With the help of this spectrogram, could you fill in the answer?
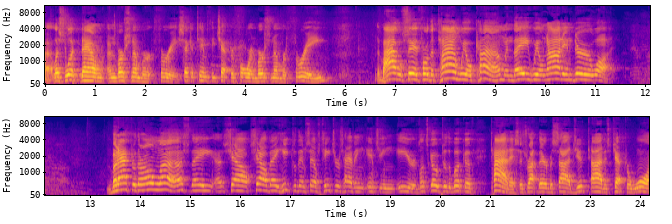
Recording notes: preaching live from Still Water Baptist Church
